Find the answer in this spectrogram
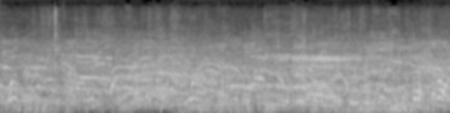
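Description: Many overlapping voices calling and chattering at once, mostly high children's voices, with no single speaker standing out.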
